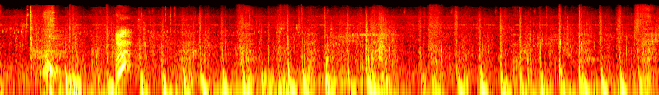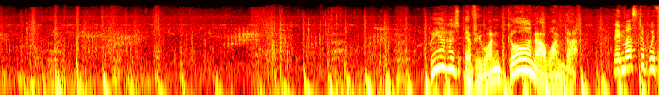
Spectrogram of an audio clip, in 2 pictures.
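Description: Heavy footsteps crunch steadily over grass and leaves.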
